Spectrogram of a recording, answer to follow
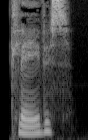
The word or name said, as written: claves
